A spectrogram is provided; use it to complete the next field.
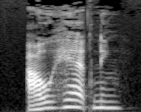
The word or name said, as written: afhærdning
